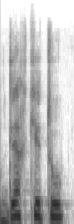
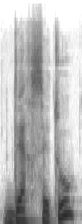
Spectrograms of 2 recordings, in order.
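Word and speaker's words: Derceto: Alors, petite note amusante, il semblerait en fait qu'il fallait dire Derqueto. C'est comme ça que le prononce Nicolas Denéchot et c'est comme ça effectivement que c'est orthographié en phonétique sur Wikipédia.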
